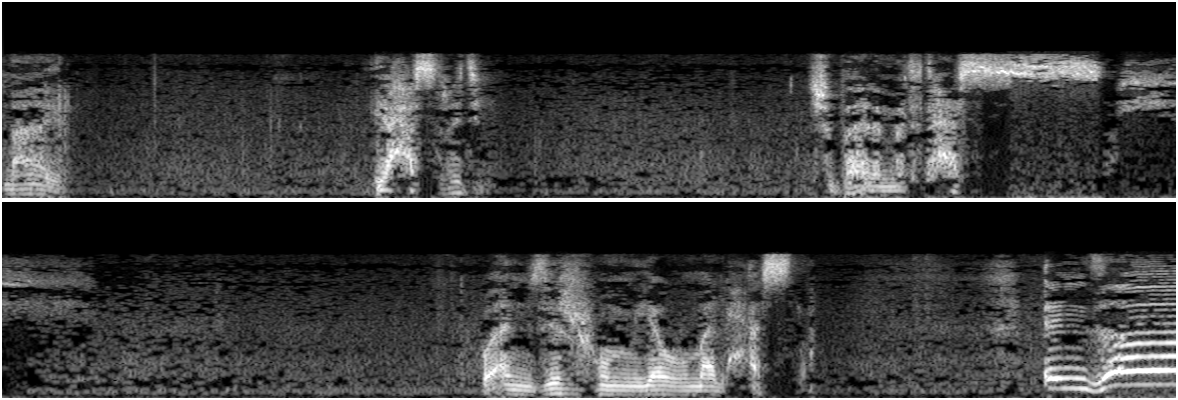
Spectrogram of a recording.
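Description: An elderly man speaks with feeling into a microphone, in short bursts with long pauses.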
